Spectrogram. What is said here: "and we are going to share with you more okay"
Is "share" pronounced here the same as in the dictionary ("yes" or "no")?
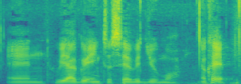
no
